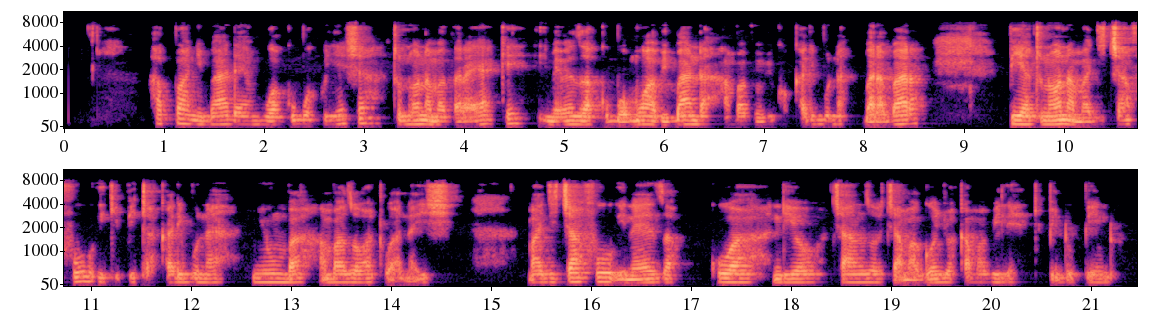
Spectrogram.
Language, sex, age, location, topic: Swahili, male, 25-35, Nakuru, health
